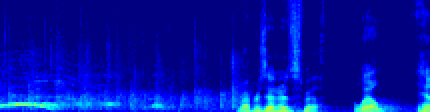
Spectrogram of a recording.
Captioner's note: clapping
